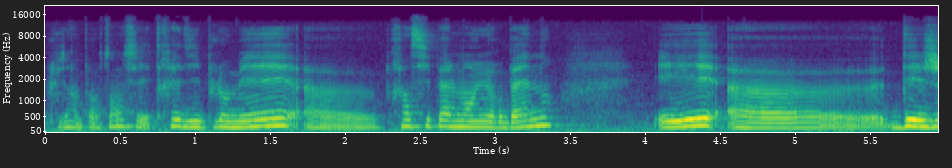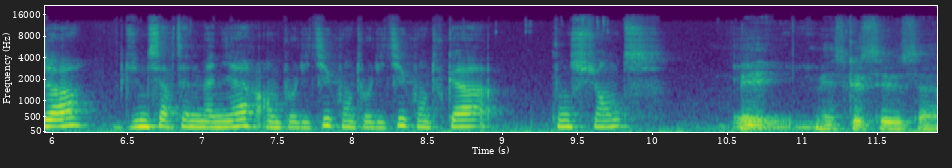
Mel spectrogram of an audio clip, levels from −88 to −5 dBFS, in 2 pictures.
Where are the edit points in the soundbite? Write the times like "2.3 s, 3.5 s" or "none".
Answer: 7.4 s, 8.0 s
